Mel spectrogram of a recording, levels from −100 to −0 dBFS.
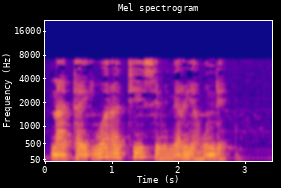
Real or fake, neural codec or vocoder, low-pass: real; none; 7.2 kHz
